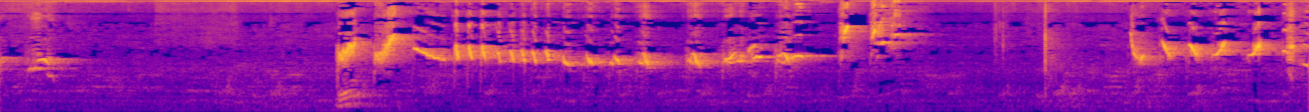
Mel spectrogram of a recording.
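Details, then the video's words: Green leafbird, a caged bird, singing a long run of rapid, slurred whistled notes that descend gradually, preceded and followed by shorter high chirps. "cucak ijo gacor manteb banget"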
